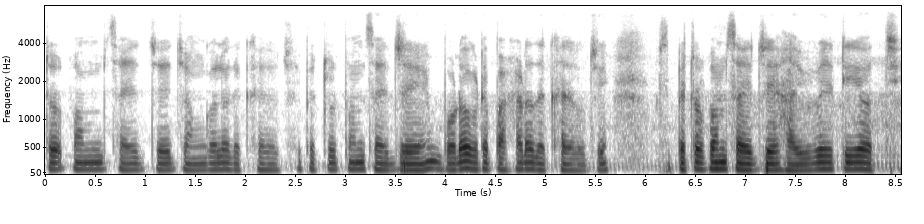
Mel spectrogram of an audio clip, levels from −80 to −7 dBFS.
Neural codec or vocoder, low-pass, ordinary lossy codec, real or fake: none; 7.2 kHz; Opus, 32 kbps; real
